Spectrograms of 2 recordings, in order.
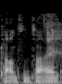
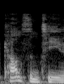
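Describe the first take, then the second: First: The last syllable rhymes with fine. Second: The last syllable rhymes with teen. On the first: The speaker calls it right. "it's Tyne. Rhymes with fine" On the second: The speaker calls it wrong. "it'll be spelled T E E N"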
